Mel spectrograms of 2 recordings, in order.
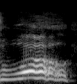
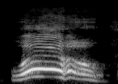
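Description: First: A loud stop-right-there whoa. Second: High, loud warning whoa; louder higher whoa. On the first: Host to viewers, a loud warning whoa. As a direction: bark whoa like stopping a horse. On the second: Host repeats the warning whoa to viewers, loud. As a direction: halt them with a loud whoa. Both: Shown as a demonstration. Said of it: "he is saying W H O A".

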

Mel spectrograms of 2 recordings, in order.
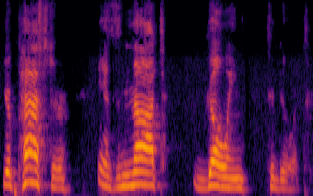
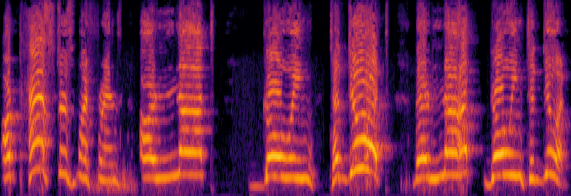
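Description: First: Slow, lowered voice, pausing after "not"; real slow. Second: Raised voice, punching "not" and "going to do it"; emphatic rant. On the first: Shown as a demonstration. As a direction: spell out "not going to do it" slowly and deliberately. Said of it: "Let me say it again, real slow". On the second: Real, not acted. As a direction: hammer "not going to do it" loudly, word by word. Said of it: "that's a rant".

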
